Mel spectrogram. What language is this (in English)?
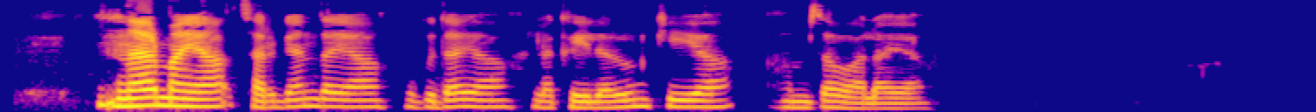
Pashto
